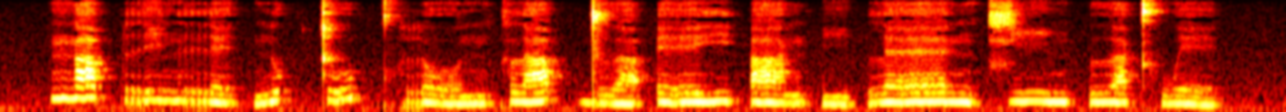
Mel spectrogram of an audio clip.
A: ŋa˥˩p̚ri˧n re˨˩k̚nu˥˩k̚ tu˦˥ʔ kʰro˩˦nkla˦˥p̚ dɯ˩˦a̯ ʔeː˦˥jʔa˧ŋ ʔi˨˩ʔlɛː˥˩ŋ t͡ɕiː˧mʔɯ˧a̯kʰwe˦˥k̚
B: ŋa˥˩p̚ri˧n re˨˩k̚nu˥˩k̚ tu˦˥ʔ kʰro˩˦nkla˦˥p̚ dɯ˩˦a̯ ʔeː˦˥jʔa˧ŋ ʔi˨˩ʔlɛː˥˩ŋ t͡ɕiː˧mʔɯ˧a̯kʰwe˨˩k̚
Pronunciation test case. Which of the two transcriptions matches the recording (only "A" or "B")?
B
